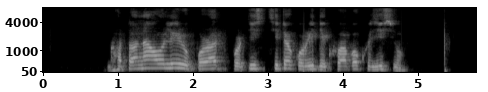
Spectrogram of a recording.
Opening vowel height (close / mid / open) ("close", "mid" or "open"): mid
